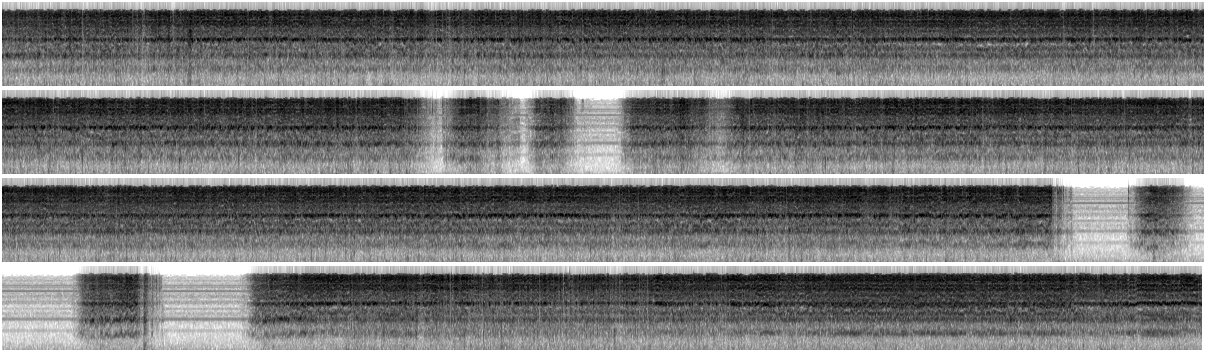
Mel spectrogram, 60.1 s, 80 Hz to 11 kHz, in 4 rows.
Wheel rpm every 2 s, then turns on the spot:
180, 210, 220, 220, 220, 220, 220, 230, 210, 210, 100, 60, 150, 210, 210, 210, 210, 220, 210, 210, 220, 170, 30, 40, 120, 220, 230, 210, 210, 210.
46-48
